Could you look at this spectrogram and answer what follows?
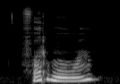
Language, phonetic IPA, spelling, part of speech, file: Polish, [fɔrˈmuwa], formuła, noun, LL-Q809 (pol)-formuła.wav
